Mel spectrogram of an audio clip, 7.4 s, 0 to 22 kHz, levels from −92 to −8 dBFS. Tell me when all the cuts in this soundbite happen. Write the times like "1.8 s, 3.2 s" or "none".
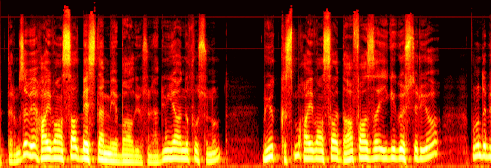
5.1 s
